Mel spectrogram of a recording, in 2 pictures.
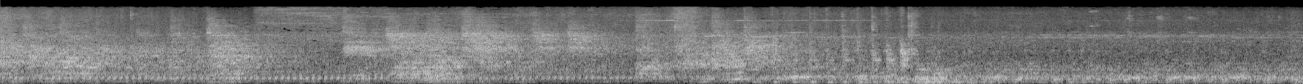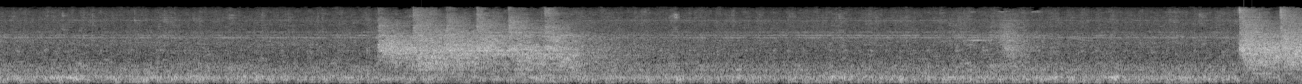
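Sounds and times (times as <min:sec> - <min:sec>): machinery clatter and rattle: 0:00.0 - 0:26.0
hissing rush: 0:06.7 - 0:10.8.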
